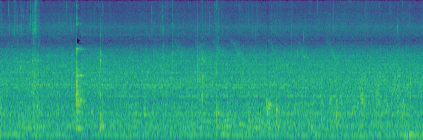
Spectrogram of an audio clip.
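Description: Plastic spoon stirring thick batter in a glass bowl, with occasional clicks of the spoon against the glass.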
